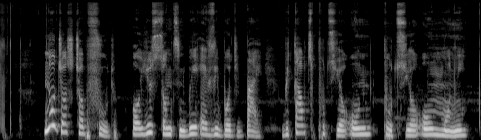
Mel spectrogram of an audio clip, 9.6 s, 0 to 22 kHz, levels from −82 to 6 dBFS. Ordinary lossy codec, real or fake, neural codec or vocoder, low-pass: none; real; none; none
